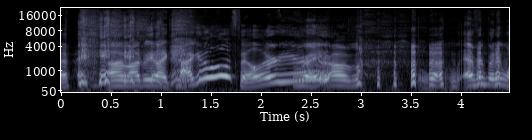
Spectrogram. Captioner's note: chuckles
